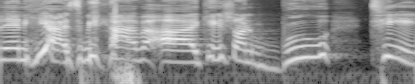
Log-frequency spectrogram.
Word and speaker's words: Booty: yes we have uh boo tea you were telling me this is exactly how you say it emphasis on the boo but he hadn't had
